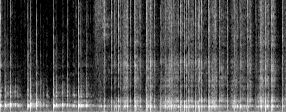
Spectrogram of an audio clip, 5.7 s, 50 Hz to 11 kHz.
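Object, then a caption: Small metal pail. Long nails tap the bottom and side wall of a small, hollow, empty copper-colored metal pail held on its side. A few spaced clinks give way to a fast, dense run of taps, each with a short, bright metallic ping centered near 760 Hz.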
